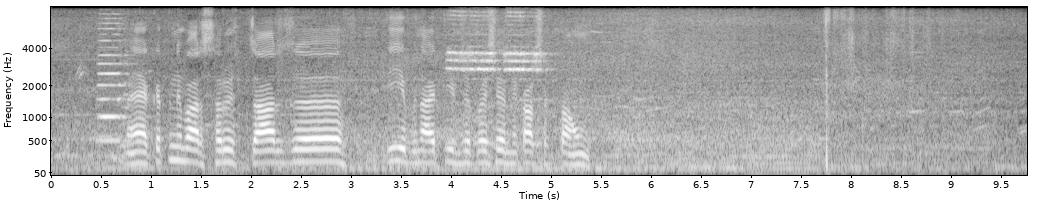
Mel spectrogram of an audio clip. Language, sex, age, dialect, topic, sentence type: Hindi, male, 31-35, Marwari Dhudhari, banking, question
